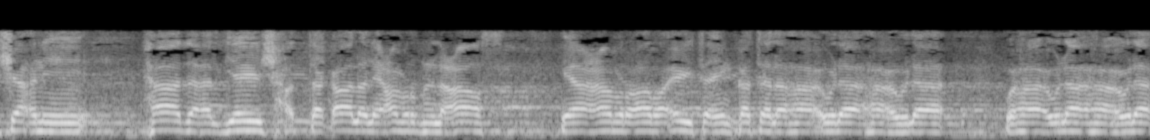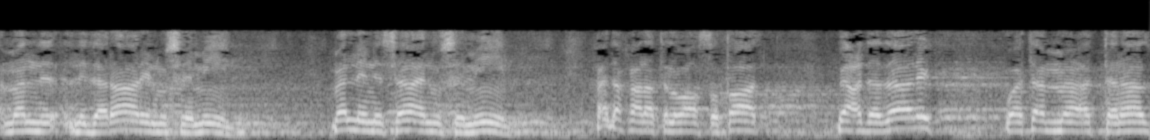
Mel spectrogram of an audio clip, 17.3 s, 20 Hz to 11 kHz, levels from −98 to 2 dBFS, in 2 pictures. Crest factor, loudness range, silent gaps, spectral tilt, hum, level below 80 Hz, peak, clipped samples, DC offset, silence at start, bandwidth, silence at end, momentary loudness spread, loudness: 12 dB; 2 LU; none; -10 dB/octave; none; -54 dBFS; -2 dBFS; under 0.1%; under 0.1%; 0 s; 5.8 kHz; 0 s; 9 LU; -15 LUFS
